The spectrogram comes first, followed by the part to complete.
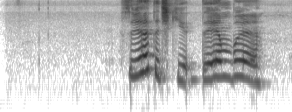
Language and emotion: Russian, neutral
